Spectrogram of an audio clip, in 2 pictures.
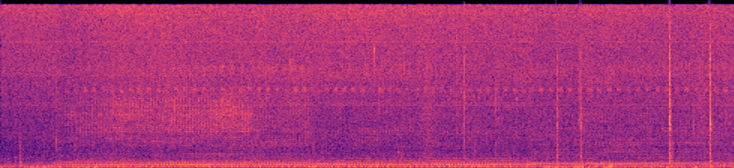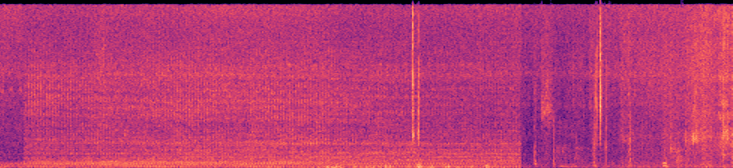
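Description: An engine running steadily, its pitch stepping up about seven seconds in, with a few knocks near the end.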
